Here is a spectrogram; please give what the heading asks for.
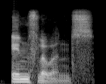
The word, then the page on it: influence: British English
